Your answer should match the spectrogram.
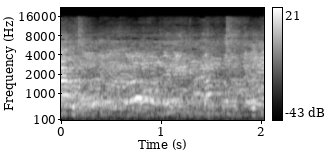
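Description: Spectators' chatter: many voices talking at once, steady throughout, in a large covered hall.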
